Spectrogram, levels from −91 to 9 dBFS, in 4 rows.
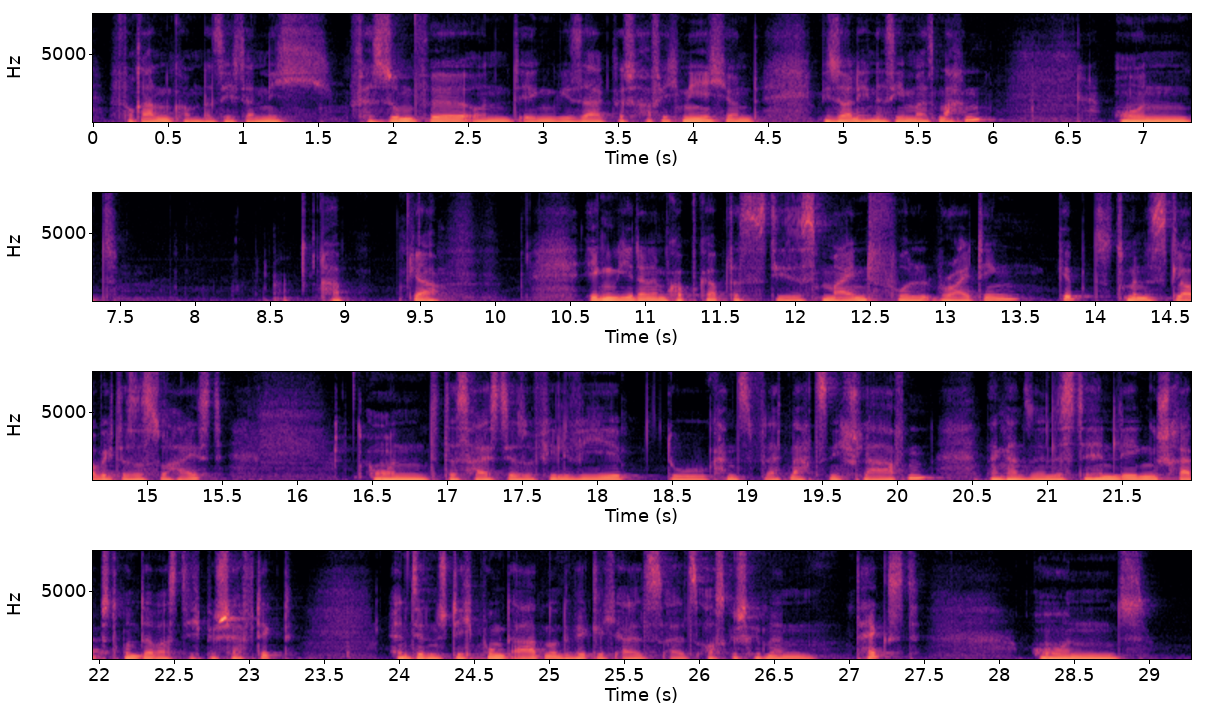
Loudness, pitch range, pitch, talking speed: -24 LUFS, 115-130 Hz, 120 Hz, 155 wpm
